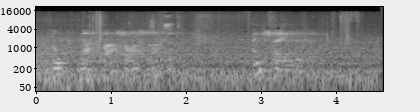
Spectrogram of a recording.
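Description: A woman talks on a phone nearby.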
